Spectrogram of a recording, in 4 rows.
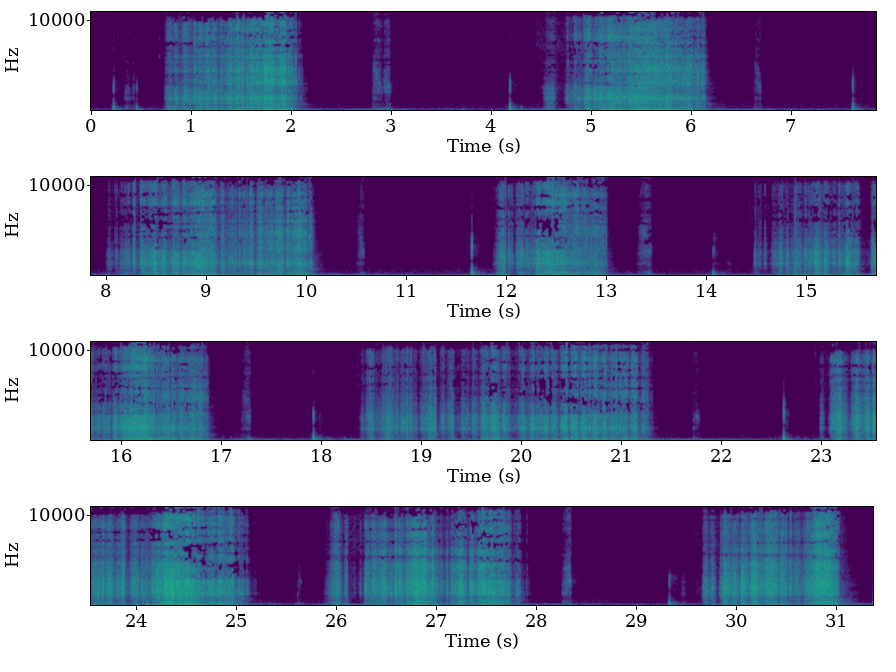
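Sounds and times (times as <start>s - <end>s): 
wood being carved with scratching strokes: 0.3s - 2.2s, 4.5s - 6.8s, 8.0s - 10.7s, 11.8s - 13.6s, 14.5s - 17.4s, 18.3s - 21.8s, 23.0s - 25.2s, 25.9s - 28.4s, 29.4s - 31.2s.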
